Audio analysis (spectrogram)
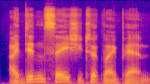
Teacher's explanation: Now shift stress to didn't. · You're strongly emphasizing you absolutely did not say that. Stressing didn't is emphatically denying saying those words. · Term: primary stress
